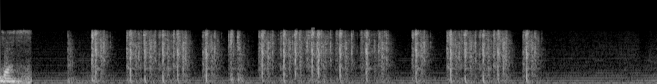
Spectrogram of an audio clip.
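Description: A fast, irregular run of sharp mechanical clicks, about six a second, starting shortly in and stopping near the end, over a faint steady hum.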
